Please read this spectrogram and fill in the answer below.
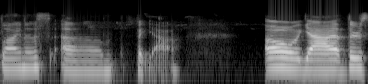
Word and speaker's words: Linus: I think it's pronounced Linus. That's how I pronounce it in my head.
